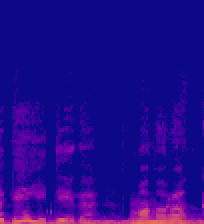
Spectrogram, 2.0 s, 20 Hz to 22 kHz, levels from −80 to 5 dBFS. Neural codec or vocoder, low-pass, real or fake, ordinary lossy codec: autoencoder, 48 kHz, 128 numbers a frame, DAC-VAE, trained on Japanese speech; 14.4 kHz; fake; Opus, 32 kbps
